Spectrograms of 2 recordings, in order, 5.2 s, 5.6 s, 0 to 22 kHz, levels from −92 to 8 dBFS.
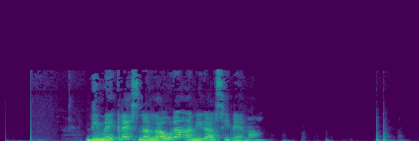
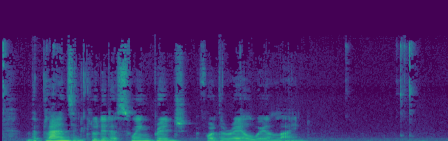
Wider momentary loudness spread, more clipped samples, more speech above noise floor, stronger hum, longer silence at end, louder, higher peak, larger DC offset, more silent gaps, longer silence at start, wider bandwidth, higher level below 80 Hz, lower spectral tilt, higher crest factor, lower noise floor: first, 25 LU vs 19 LU; neither; first, 63 dB vs 34 dB; neither; about the same, 0.5 s vs 0.45 s; first, -19 LUFS vs -29 LUFS; about the same, -6 dBFS vs -8 dBFS; neither; neither; first, 1.1 s vs 0.05 s; second, 11.5 kHz vs 16.5 kHz; second, -64 dBFS vs -58 dBFS; about the same, -5.5 dB/octave vs -5 dB/octave; second, 16 dB vs 24 dB; first, -82 dBFS vs -62 dBFS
